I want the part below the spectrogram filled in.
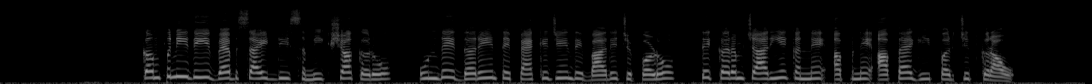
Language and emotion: Dogri, neutral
